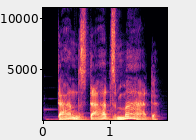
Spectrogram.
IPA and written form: ˈdænz ˈdædz mæd (Dan’s dad’s mad)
